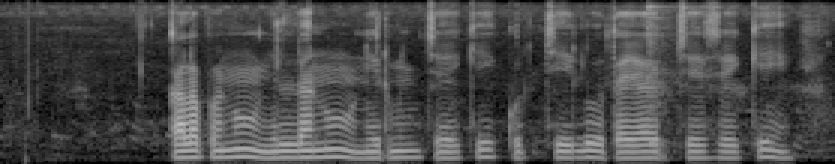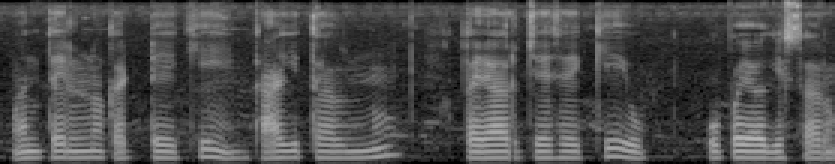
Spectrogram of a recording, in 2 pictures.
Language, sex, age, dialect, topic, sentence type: Telugu, male, 18-24, Southern, agriculture, statement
